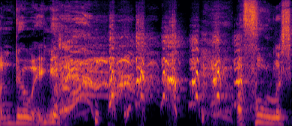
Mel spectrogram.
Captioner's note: laughs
